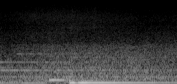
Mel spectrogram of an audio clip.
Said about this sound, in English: Ocean waves. When Mike first saw the ocean 2 summers ago on a beach in San Francisco, he was enthralled. He dropped the belt he always carries, threw himself on the sand that was warm and fine, and listened to the sound of the surf.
